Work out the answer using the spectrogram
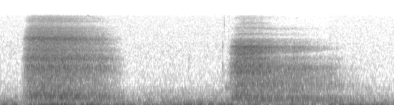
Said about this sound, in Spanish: Centra tu atención en tu respiración. Respira de manera serena.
